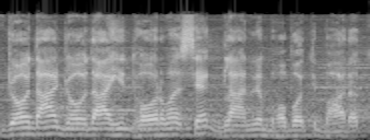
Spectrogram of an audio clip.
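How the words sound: It is said in a Bengali accent. The speaker calls it wrong.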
